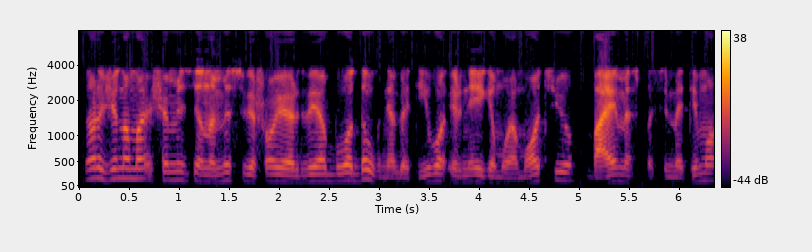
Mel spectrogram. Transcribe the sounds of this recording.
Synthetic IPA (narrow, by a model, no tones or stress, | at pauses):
noːɐɾsʒʲɪnoːmɐʃʲoːmʲɪsd̪ʲiɛnoːmʲɪsʋʲiɛʃoːjoɛɾʲd̪ʲʋʲeːjɛbʊʋoːd̪ɐʊknʲɛɡɐt̪ʲiːʋoːʔɪɾnʲɛɪɡʲɛmuːɛmoːt̪sʲɪjuːbɐɪmʲeːspɐsʲɪmʲɛt̪ʲɪmoː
